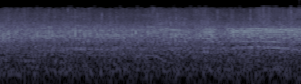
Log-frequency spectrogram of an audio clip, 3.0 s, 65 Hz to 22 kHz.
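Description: Big crowd of about 35,000 at a Mets–Nationals baseball game, a continuous roar of applause and cheering filling the ballpark, loud and steady throughout.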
